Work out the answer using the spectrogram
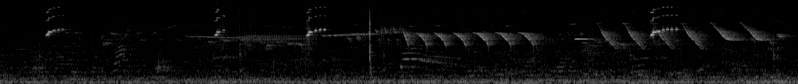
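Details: Canary in heightened breeding condition (over birahi) singing. Scattered high chirps come first, then a run of about eight rapid descending whistled sweeps and a last burst of sharp notes over quiet background hiss.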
